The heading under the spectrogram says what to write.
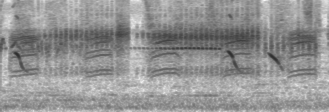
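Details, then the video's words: Trapped sirpu distress chatter used as a bird lure: clusters of curved chirps separated by short pauses, with sharp falling whistles near the end over constant buzzing. "suara pikat sirpu Ribut kejepit"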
